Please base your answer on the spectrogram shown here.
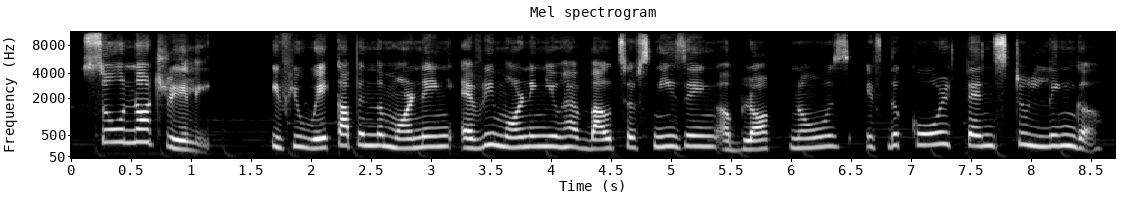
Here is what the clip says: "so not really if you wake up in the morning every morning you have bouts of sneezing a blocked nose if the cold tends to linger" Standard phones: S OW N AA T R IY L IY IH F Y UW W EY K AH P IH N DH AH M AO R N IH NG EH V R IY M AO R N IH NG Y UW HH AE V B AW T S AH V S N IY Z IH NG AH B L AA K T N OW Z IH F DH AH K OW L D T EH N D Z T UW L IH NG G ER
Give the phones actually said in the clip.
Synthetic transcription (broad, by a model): S OW N AA T R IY L IY IH F Y UW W EY K AH P IH N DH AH M AO R N IH NG EH V R IY M AO R N IH NG Y UW HH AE V B AW T S AH V S N IY Z IH NG AH B L AA K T N OW Z IH F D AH K OW L T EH N D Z T UW L IH NG G ER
